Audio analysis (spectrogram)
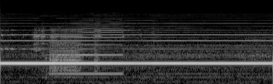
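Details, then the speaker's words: Baylor 6 radio after capacitor replacement, fed 455 kHz tone from HP signal generator; clean steady ~1 kHz test tone through speaker without crackle or dropout, volume adjustable, radio itself seems to be working: normal signal path. "and you hear i can turn it up or down here so you can hear it's making it through the radio just fine so that means that the radio itself seems to be working"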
